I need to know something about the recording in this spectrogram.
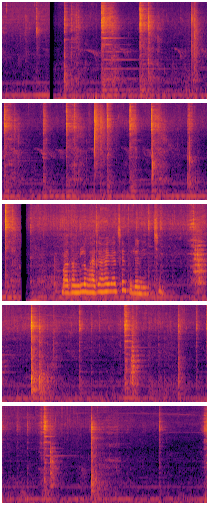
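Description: A metal spatula scrapes and taps against a wok.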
